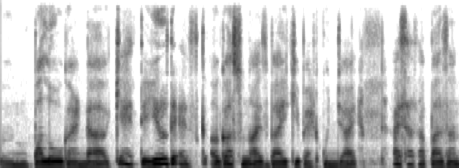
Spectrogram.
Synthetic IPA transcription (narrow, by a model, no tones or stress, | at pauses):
pɐloːɡɐɳɖaːkẽɦt̪ejelt̪eʔɐsɡɐsunɐs̬bʱajkipɛʈʰkund͡ʒaːj | ɐsasapɐzan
